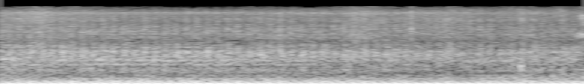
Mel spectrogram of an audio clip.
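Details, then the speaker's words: Small tractor/car engine just started with clutch pressed, offered for sale: steady low even idle after cold start, smooth firing, no knocks or rattles, owner says timing sounds good; normal healthy idle. "Pornește. Sună destul de bine."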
